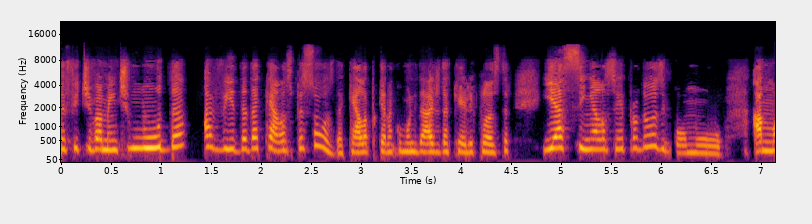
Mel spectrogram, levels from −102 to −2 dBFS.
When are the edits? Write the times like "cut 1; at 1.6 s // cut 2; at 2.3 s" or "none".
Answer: cut 1; at 6.1 s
